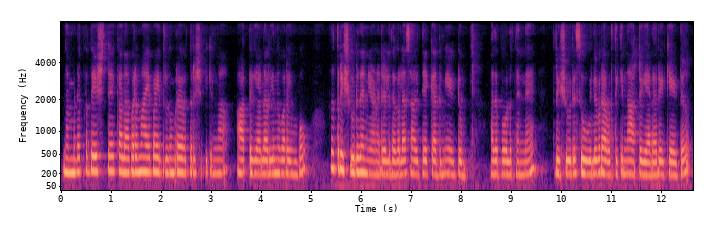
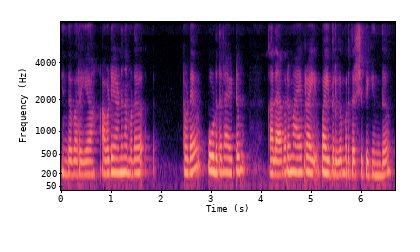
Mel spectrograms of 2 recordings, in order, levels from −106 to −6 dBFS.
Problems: low volume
